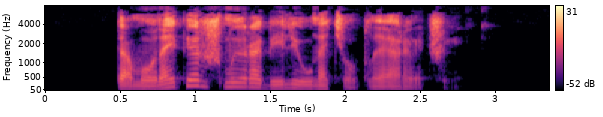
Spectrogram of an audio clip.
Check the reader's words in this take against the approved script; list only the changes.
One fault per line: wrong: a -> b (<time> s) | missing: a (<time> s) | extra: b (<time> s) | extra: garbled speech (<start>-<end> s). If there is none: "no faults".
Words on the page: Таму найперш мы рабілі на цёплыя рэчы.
no faults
